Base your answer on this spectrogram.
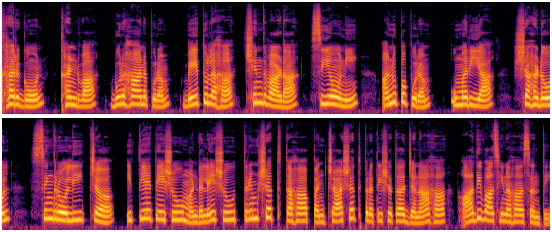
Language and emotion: Sanskrit, neutral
